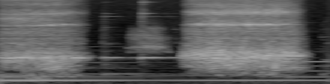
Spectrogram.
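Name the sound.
voice imitating heavy breathing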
